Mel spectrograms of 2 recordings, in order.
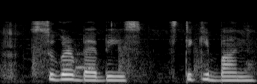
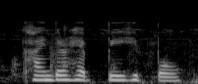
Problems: constant background noise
